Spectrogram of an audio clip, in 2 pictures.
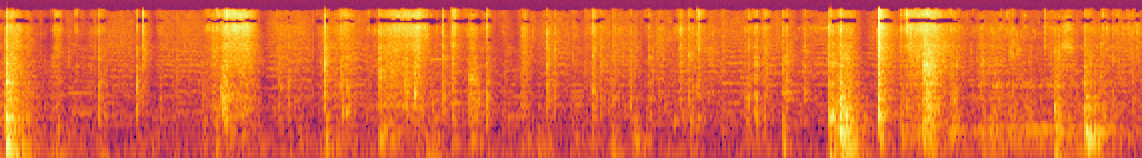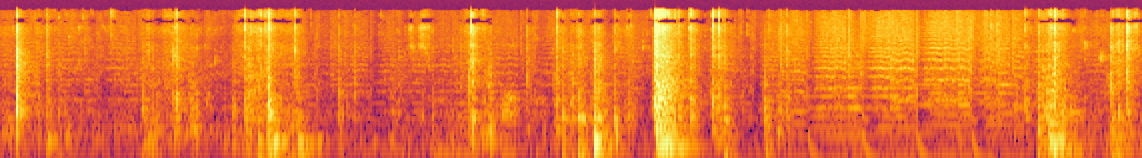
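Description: A plastic tub holding a solid block of beeswax being twisted and knocked against a stainless steel sink to free the wax, which is sticking to the plastic. Irregular knocks and thunks, the loudest clustered about eight seconds in and again near fourteen and eighteen seconds, over background music.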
